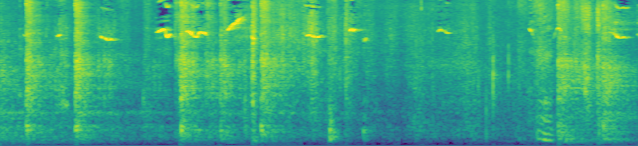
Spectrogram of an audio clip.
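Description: Puppy whimpering in a series of short, high-pitched squeaks, amid clicks and rustling from the wire crate and its bedding.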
